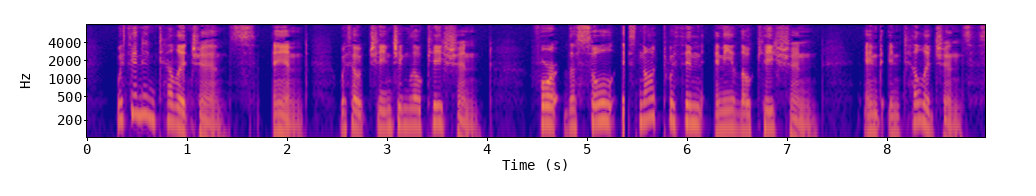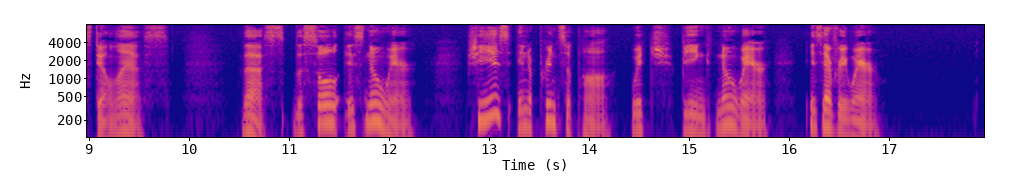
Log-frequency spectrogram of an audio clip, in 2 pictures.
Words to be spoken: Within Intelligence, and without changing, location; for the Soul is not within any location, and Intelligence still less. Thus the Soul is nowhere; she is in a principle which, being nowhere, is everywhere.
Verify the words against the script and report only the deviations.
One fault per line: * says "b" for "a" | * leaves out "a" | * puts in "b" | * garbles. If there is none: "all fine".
all fine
